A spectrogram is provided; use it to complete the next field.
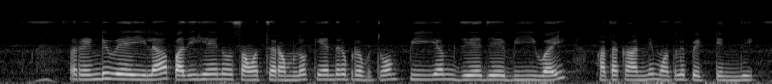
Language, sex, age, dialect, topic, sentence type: Telugu, female, 25-30, Telangana, banking, statement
